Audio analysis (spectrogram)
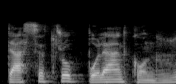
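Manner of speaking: ordinary delivery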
